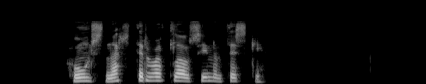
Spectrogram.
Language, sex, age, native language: Icelandic, male, 20-29, Icelandic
